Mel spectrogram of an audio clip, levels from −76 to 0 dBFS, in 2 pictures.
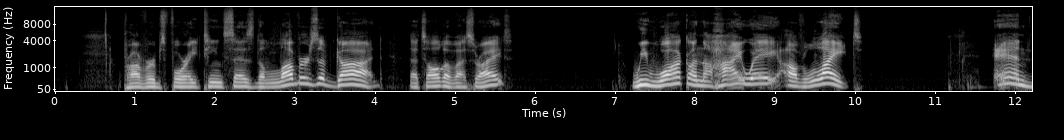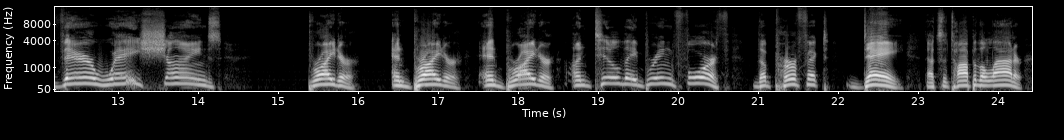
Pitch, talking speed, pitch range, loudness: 165 Hz, 100 wpm, 130-205 Hz, -19 LUFS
